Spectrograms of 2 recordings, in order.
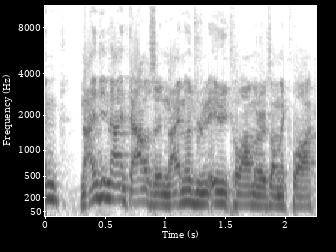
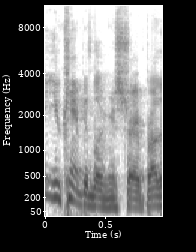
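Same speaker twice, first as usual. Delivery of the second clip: ordinary talk, nothing marked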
